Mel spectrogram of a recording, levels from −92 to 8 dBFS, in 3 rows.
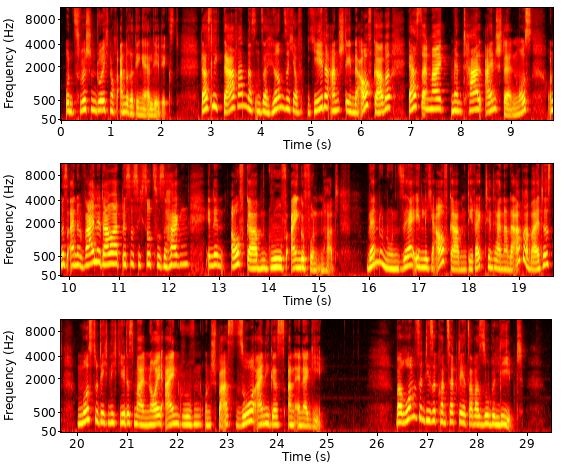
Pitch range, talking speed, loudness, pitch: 190-265 Hz, 135 wpm, -19 LUFS, 225 Hz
